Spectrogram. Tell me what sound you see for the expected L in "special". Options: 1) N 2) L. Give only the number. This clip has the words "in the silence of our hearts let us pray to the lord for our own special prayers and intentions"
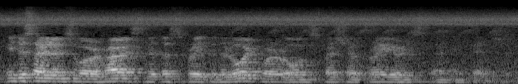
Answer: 2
